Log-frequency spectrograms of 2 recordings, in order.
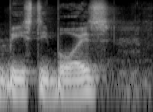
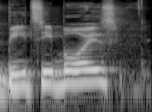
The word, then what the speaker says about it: Beastie Boys: If you haven't figured it out yet, the Beatsy Boys or the Beastie Boys. I always really liked that about them. That once. Once there was that track with Biz Markie mispronouncing their name as Beatsy Boys,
